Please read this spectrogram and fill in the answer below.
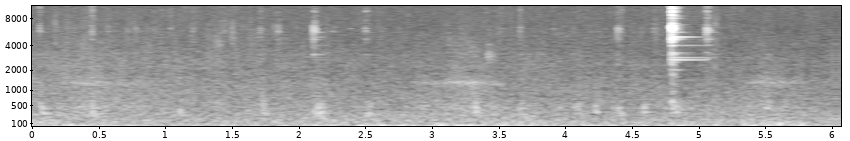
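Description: Small metal parts being handled, with faint clicks and one sharp metallic clink that rings briefly near the end, over a steady low rumble of wind on the microphone.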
